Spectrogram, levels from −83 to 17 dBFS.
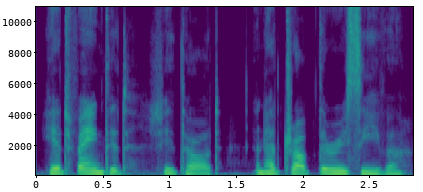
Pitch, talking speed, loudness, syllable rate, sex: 235 Hz, 210 wpm, -16 LUFS, 5.8 syllables/s, female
